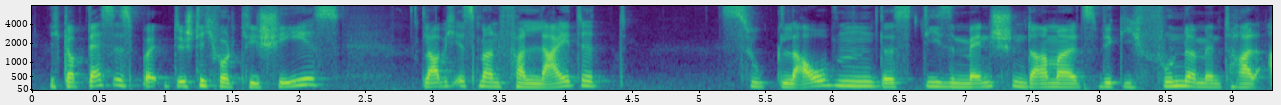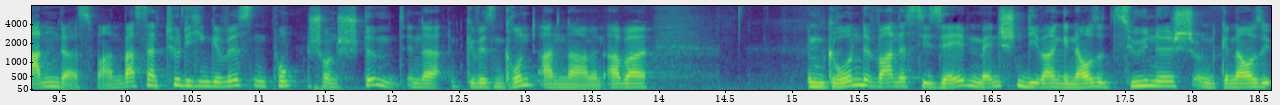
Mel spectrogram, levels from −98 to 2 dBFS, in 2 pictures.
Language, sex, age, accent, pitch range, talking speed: German, male, 20-39, German, 125-150 Hz, 150 wpm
